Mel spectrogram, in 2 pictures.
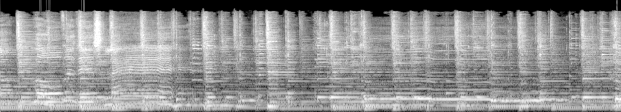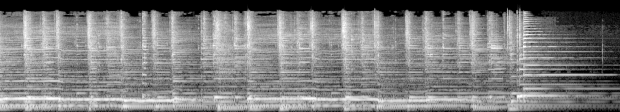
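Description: Acoustic guitar strumming and a mandolin picking the melody in the instrumental close of a folk song, with the singing trailing off in the first two seconds. A final chord is struck about a second before the end and rings out, fading.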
